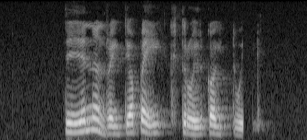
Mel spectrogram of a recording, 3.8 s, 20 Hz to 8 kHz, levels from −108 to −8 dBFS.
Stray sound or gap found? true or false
true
